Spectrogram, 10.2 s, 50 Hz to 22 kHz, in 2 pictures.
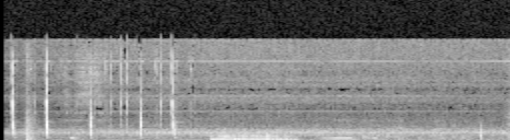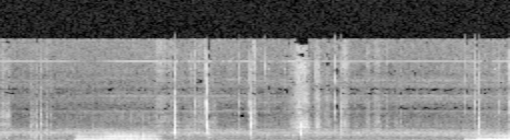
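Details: A sleeping Cavalier King Charles Spaniel snoring: low, rumbling snores about 16 breaths a minute, with quiet gaps and faint clicking room noise between them.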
